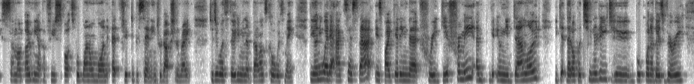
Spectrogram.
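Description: Woman coach chatting away on a live call, lots of ums and restarts, mid-pitch voice. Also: warm tone. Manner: chatty, frequent restarts and fillers. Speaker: spiritual business coach. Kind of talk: casual live-stream talk to a group.

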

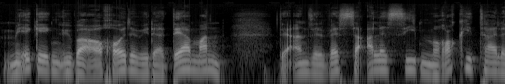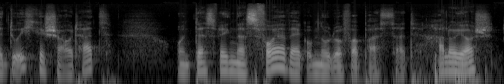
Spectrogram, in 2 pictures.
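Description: A young man with a fairly low voice co-hosts a relaxed chat show. He teases his partner and laughs easily, keeping the talk light and conversational. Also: moderate pace. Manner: joking, laughs often. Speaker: podcast co-host. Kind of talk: casual chat.

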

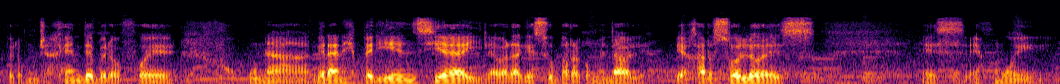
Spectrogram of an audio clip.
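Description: A man who works as a photographer, talking about travel casually and hesitantly, with many fillers and restarts. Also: deep voice. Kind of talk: casual testimonial.

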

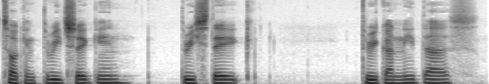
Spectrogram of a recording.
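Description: A man's voice: mid-range voice, monotone, slow, smooth, no room sound, studio quality. A man chatting casually as a podcast co-host, laid-back and slangy, laughing often. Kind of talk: casual chat. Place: Los Angeles.

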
